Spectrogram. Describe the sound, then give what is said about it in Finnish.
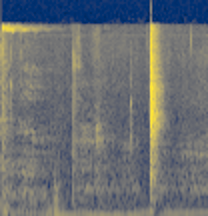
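A coin bearing the Finnish lion is flipped: one sharp, bright flick-click stands out against near silence, preceded by a few faint, soft ticks. “Ja sen takia mä päätin, mulla on tässä koliko, jossa on Suomen leijona ja mä heitän sen nyt ja sä saat olla kruunu”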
